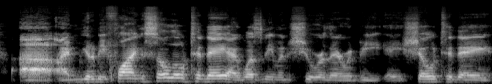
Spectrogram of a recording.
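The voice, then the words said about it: Rough voice from a cold. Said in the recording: “my voice sounds a little bit rough, it's because I'm fighting through a cold”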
